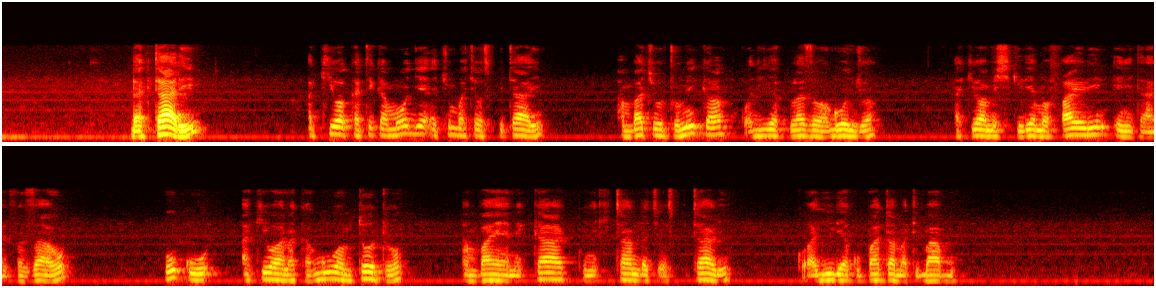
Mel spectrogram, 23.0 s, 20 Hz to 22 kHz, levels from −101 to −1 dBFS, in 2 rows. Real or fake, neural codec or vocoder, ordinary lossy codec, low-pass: real; none; AAC, 48 kbps; 7.2 kHz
